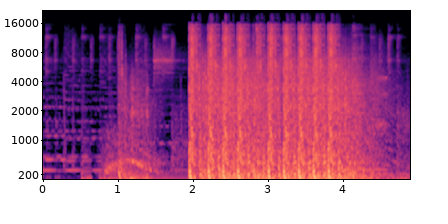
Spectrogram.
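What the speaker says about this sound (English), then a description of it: "That was really good shooting" Mechs in the tactical game Front Mission 3 unleash a loud, rapid machine-gun burst, the evenly spaced shots rattling steadily for about three seconds after a short mechanical whir and clank.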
